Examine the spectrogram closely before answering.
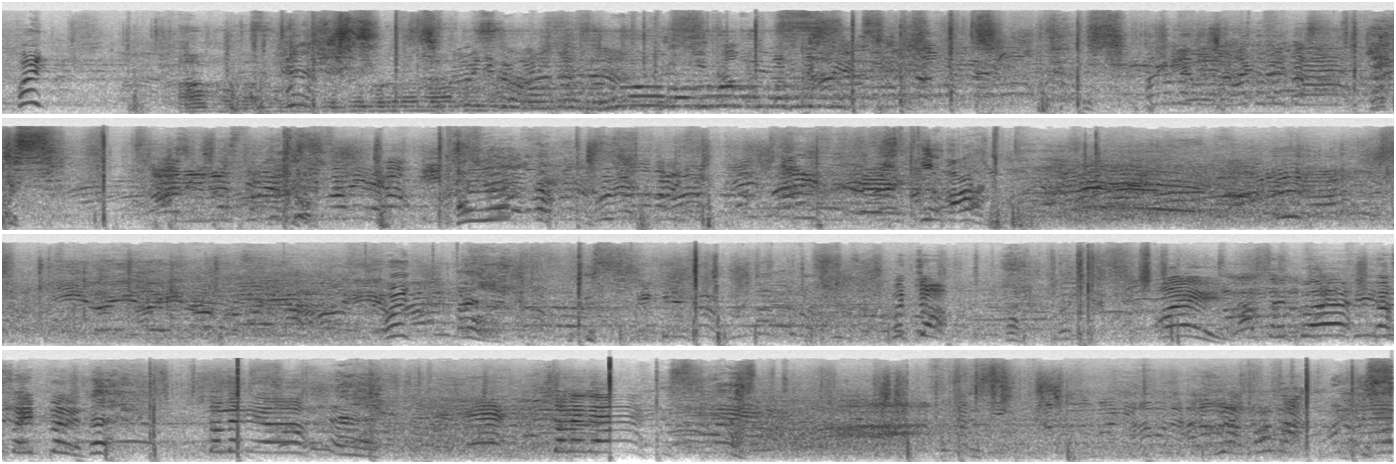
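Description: Gloved punches thud against a body.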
